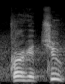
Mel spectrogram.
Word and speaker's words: Bohachuk: there you go sirge b chuk as he told me to say his name it's a chuk at the end right from Ukraine Manny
